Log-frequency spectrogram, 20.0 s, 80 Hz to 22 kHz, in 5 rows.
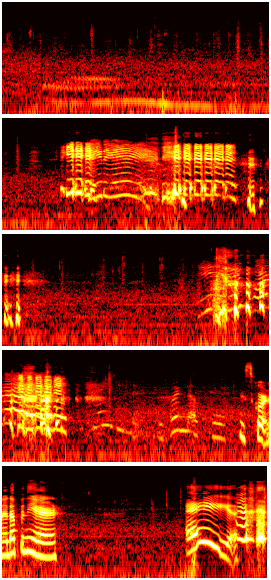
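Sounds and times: young child laughing: 0:04.9 - 0:08.3, 0:11.0 - 0:13.7, 0:19.5 - 0:20.0.

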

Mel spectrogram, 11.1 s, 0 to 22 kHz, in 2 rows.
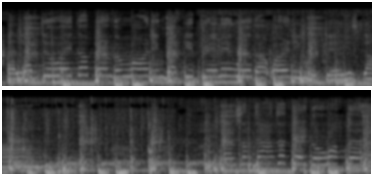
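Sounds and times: pop music with steady beat: 0:00.0 - 0:11.0
egg and sausages sizzling in pan: 0:02.5 - 0:11.0.

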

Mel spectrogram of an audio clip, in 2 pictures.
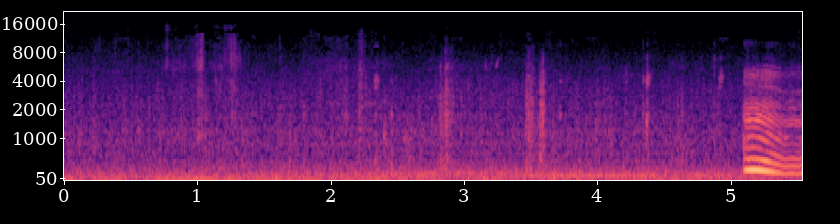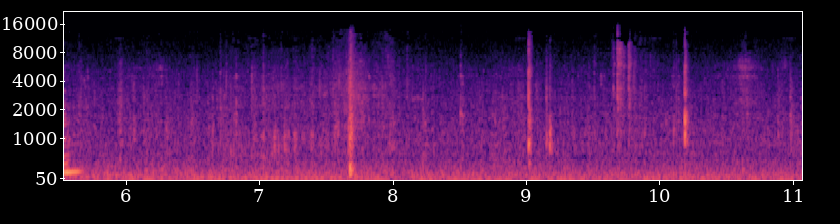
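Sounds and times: low car hum: 0:00.0 - 0:11.0
person chewing food: 0:00.8 - 0:05.1.

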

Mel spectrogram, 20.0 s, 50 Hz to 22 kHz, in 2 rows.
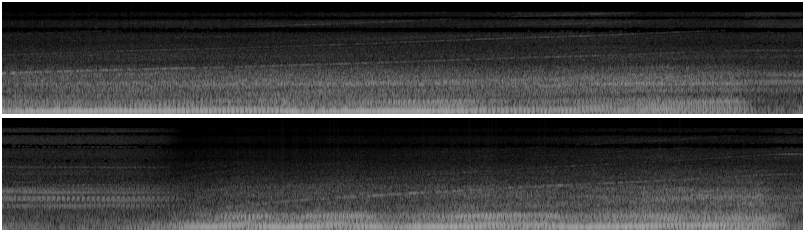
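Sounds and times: car engine revving on dyno: 0:00.0 - 0:20.0
faint rising whine: 0:00.0 - 0:20.0.

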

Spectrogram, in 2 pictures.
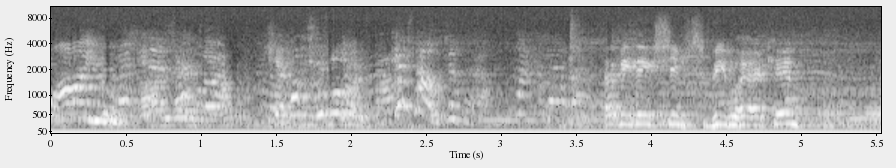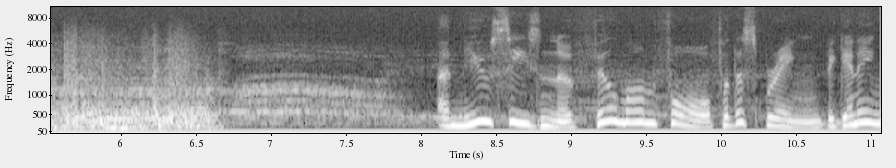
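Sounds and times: trailer music with choir chord: 0:00.4 - 0:08.0.

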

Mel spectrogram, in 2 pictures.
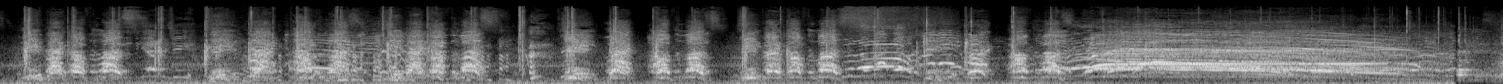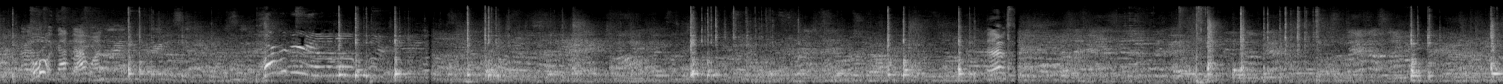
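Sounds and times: crowd chanting: 0:00.0 - 0:15.1
crowd screaming: 0:08.3 - 0:14.6.

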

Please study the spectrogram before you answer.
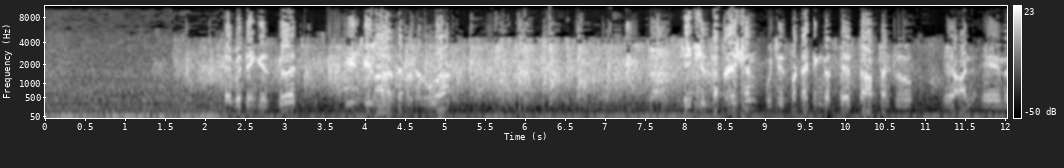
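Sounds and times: audience applauding: 0:01.4 - 0:12.0.

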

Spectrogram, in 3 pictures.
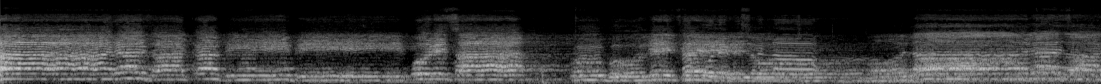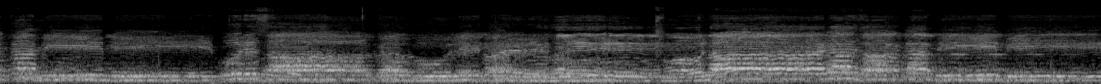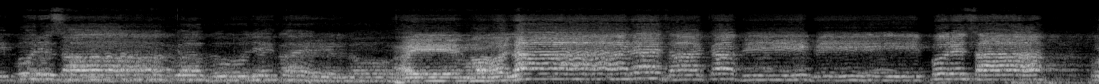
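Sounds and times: men chanting into a microphone: 0:00.0 - 0:33.0.

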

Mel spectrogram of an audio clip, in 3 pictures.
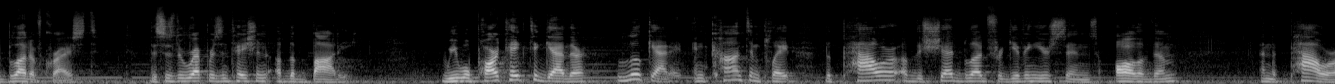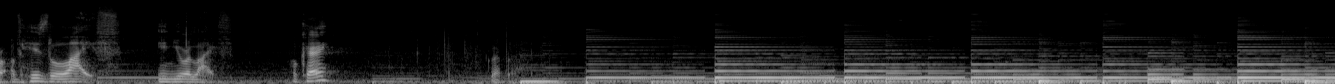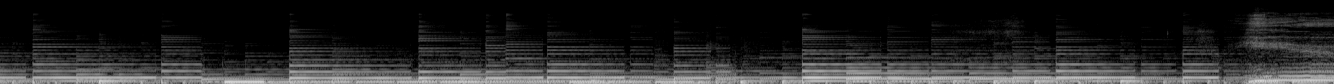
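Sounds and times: guitar playing chords: 0:00.0 - 0:12.5, 0:14.0 - 0:16.2, 0:16.8 - 0:40.0.

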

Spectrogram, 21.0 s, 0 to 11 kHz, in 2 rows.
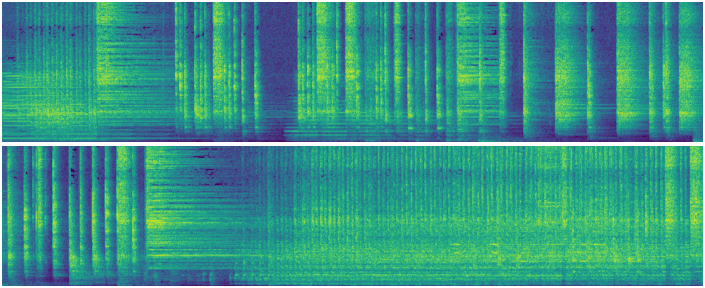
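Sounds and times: drum kit: 0:00.0 - 0:21.0
electric guitar notes: 0:04.2 - 0:06.8.

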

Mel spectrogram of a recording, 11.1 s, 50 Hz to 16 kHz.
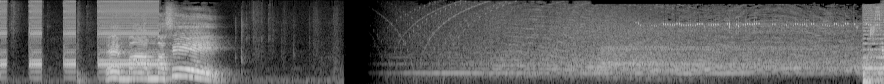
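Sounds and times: electronic drone: 0:04.6 - 0:11.0
thin high whine: 0:04.7 - 0:11.0.

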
